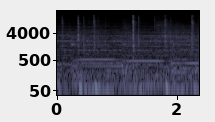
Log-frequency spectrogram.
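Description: Irregular clicks of keyboard typing, a handful of sharp taps spaced unevenly over a steady low hum, with no voices.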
